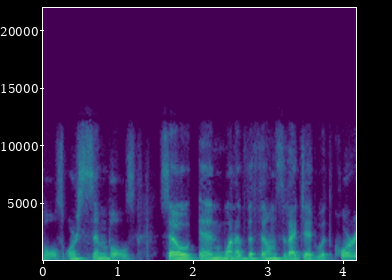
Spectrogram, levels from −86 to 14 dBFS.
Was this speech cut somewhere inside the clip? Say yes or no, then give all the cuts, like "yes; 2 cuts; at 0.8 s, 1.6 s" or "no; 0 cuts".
no; 0 cuts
